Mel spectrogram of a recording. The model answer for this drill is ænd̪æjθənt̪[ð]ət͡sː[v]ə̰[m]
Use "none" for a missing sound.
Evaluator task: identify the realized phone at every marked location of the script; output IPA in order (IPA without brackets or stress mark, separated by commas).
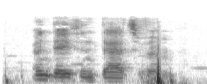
ʕ, v, m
